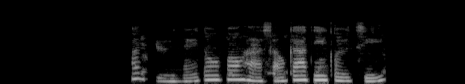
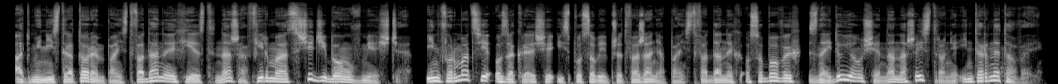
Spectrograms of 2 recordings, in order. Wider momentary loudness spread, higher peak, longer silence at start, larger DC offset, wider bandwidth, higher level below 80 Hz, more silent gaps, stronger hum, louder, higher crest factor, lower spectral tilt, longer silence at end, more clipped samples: first, 11 LU vs 5 LU; second, -12 dBFS vs -2 dBFS; first, 1.3 s vs 0.15 s; neither; second, 7.6 kHz vs 19.5 kHz; second, -64 dBFS vs -38 dBFS; about the same, 1.48-1.54 s vs 4.15-4.24 s; neither; second, -28 LUFS vs -14 LUFS; first, 18 dB vs 12 dB; first, -6.5 dB/octave vs -5 dB/octave; first, 0.8 s vs 0.2 s; neither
